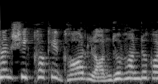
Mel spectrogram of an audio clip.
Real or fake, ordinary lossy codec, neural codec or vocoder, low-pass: real; none; none; none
